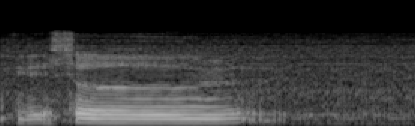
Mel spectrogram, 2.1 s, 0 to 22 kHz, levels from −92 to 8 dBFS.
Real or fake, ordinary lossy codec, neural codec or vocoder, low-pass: fake; none; codec, 16 kHz, 16 kbps, FreqCodec, larger model; none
